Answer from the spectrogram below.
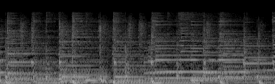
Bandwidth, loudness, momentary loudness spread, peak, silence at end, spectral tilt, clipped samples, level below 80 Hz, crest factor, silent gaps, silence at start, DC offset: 13 kHz; -30 LUFS; 2 LU; -14 dBFS; 0 s; -5 dB/octave; under 0.1%; -38 dBFS; 16 dB; none; 0 s; 0.2%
